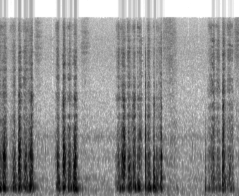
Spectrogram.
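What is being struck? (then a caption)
Chalk on a small wood-framed chalkboard. White chalk held in the fingers scratches writing strokes across the surface of a small handheld chalkboard with a wooden frame. The strokes come in four short bursts of dry, gritty scraping, separated by quiet pauses.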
